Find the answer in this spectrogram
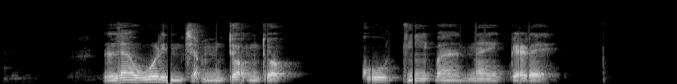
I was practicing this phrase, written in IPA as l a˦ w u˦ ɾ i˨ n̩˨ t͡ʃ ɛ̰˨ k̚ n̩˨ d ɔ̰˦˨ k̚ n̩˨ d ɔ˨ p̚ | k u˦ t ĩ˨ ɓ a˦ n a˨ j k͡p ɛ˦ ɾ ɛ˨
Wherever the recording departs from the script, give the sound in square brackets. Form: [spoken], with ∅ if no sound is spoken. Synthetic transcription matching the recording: l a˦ w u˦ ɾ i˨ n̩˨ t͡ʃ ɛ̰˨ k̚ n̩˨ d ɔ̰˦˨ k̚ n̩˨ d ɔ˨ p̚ | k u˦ t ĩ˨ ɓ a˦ n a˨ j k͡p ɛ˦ ɾ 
